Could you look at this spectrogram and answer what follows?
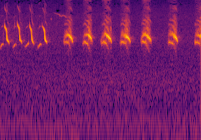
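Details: A northern mockingbird at Belle Isle Marsh Reservation, East Boston, Massachusetts, mimics other birds' songs. Quick wavering high notes are followed by rich slurred chirps repeated roughly every half second against a quiet background.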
